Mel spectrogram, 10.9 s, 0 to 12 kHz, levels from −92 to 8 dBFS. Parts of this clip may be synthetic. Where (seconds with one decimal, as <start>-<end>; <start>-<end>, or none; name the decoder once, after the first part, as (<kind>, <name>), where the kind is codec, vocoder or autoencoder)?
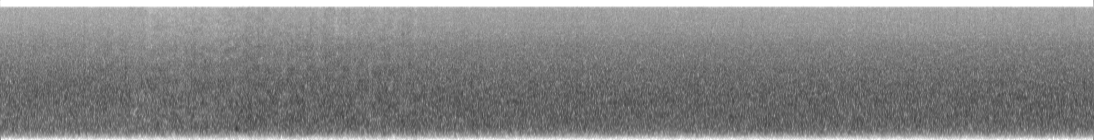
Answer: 1.3-4.2 (codec, HILCodec)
